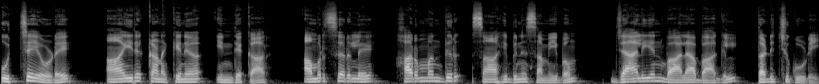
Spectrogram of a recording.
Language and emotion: Malayalam, neutral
